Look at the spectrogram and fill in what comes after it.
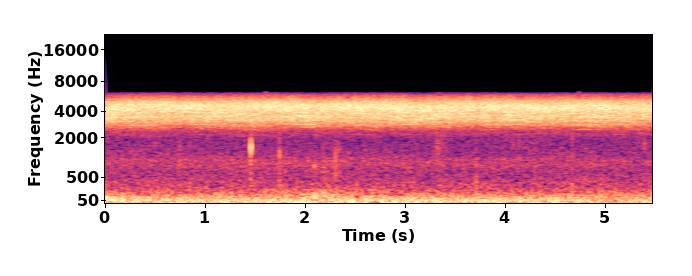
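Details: Steady shrill buzz of cicadas, an unbroken high hiss-like chorus filling the whole clip, with faint low rumble underneath.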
